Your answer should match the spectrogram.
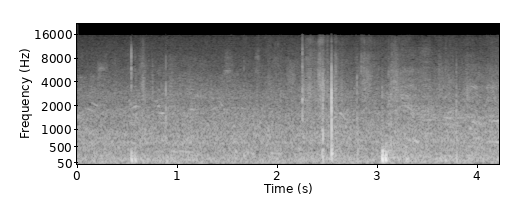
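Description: A football being worked with the foot on artificial turf: a few dull thumps of foot on ball, the loudest about three seconds in.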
